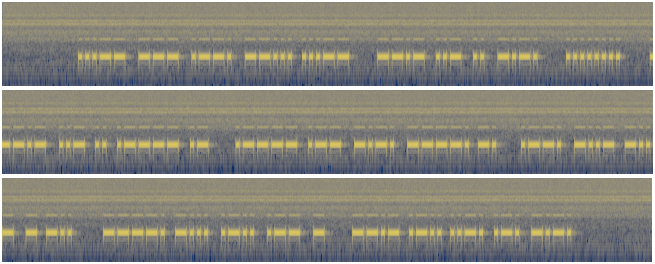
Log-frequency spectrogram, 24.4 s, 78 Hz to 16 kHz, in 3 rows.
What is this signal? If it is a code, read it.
Morse code, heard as a keyed tone, hand-sent with a paddle, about 27 wpm, 510 Hz. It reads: 3OP73 QUIC <HH> QUI1A 1WC9N PXXTD 9BLWT QLFRC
